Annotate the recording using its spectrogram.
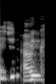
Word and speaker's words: Judit: Yeah, Judit.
